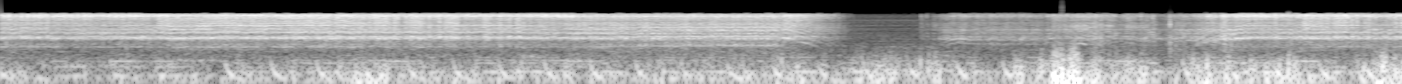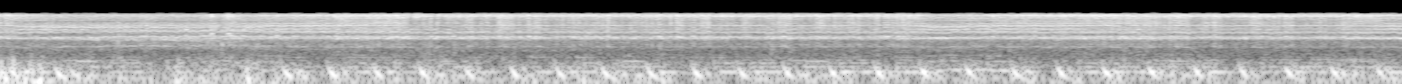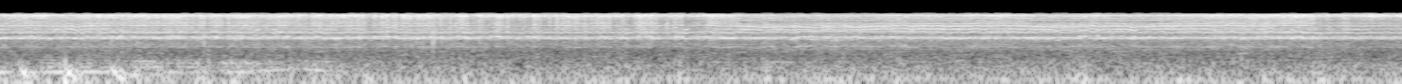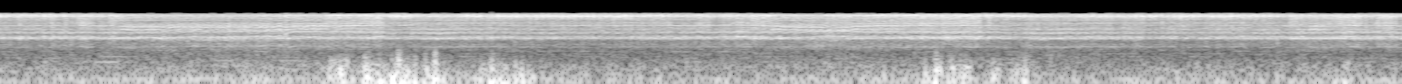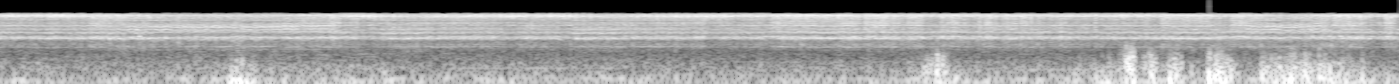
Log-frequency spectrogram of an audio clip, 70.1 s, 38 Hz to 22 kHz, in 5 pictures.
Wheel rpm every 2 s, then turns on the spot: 170, 170, 170, 150, 20, 70, 150, 160, 160, 170, 160, 160, 170, 160, 170, 160, 170, 160, 160, 160, 170, 160, 160, 170, 170, 170, 160, 160, 160, 160, 160, 170, 170, 170, 160.
none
